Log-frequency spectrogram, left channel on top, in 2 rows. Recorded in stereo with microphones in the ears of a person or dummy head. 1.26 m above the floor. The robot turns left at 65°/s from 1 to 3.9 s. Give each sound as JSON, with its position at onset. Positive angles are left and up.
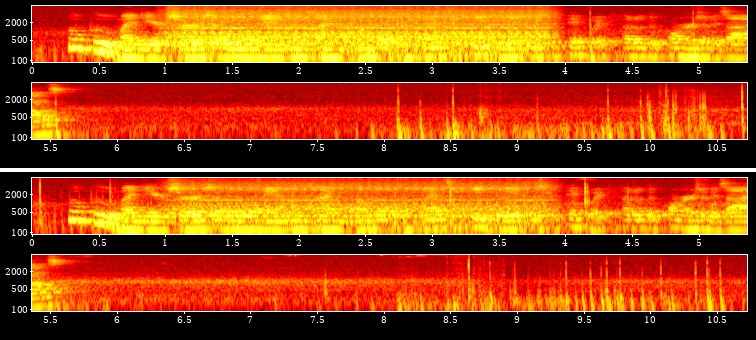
{"t": 0.3, "sound": "a man speaking", "azimuth_deg": 95, "distance_m": 0.9}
